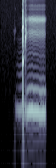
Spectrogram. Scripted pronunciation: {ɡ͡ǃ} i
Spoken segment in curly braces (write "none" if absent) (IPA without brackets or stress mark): ɡ͡ǃ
